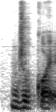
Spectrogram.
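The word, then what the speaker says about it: Dzükou: आपकी ये वैली है जुकोय, डी साइलेंट होता है इसमें, जुकोय, जुकोय वैली।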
